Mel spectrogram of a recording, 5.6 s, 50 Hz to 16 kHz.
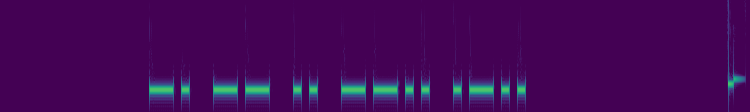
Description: Morse code, heard as a keyed tone, about 20 wpm, 700 Hz. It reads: NMIZL
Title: Code Groups - 5 Letters - 20wpm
